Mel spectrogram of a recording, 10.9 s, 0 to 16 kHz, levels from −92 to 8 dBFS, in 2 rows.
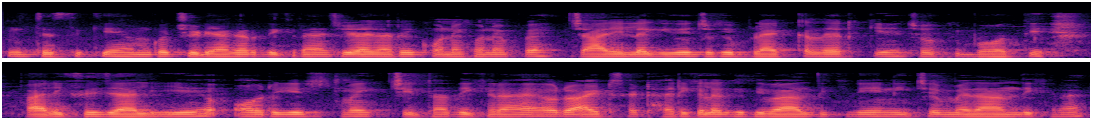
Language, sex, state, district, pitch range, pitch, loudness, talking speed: Hindi, male, Chhattisgarh, Bilaspur, 115-125 Hz, 120 Hz, -20 LUFS, 300 wpm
